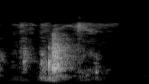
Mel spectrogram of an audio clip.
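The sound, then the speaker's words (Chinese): A bunch of keys drops and clatters, a short bright metallic jingle lasting about a second before cutting to silence, with no voices. “哎呀，把把把钥匙吐走了。 呀。掉下去。”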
